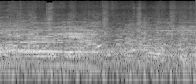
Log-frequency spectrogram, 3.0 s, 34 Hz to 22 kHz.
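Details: Sahiwal bull calves at the traditional Ambari cattle market in Parbatipur, Dinajpur, on Monday 1 June 2026: a drawn-out, tonal moo with a slight pitch wobble, over a steady murmur of market voices.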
